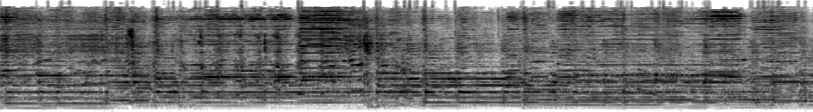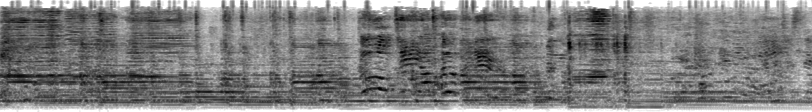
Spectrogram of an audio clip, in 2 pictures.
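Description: Live blues duo: a harmonica played into a microphone, with long held and bent notes, over a plucked electric guitar accompaniment.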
